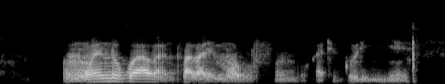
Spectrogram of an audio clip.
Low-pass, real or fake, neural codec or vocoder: 7.2 kHz; fake; vocoder, 22.05 kHz, 80 mel bands, HiFi-GAN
